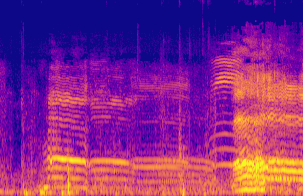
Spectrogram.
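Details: A newborn lamb's drawn-out, steady bleat lasting nearly three seconds, followed by a louder, harsher second bleat near the end, over faint low background noise.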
